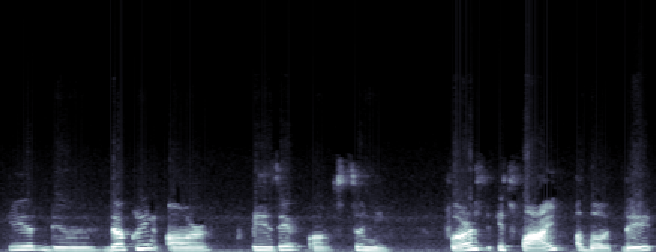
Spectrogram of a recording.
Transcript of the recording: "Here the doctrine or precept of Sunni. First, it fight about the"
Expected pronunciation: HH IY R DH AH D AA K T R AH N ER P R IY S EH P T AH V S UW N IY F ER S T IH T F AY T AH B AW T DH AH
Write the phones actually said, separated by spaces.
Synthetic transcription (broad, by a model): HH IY R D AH D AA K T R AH N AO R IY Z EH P AH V S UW N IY F ER S T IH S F AY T AH B AW T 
